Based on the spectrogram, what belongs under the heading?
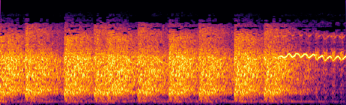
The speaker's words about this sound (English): When I give the signal, start shooting, you hear? And don't stop until your guns are empty.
